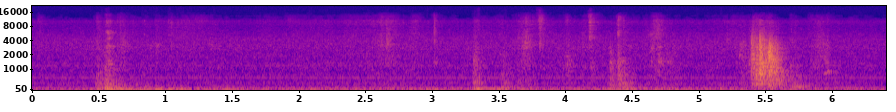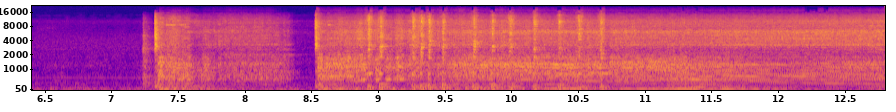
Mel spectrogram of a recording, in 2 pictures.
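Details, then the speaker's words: 1957 Ford F100 revival, fuel pump not working due to a bad tank, gas squirted into the carburetor: a few short cranks and coughs, then it catches and settles into a fairly steady low idle, running much better; fueling issues remain. "that is pretty good A lot better than what it was I honestly think this carburetor might actually be good I might not have to touch it it's having some fueling issue obviously"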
